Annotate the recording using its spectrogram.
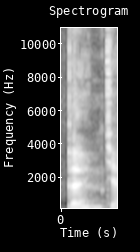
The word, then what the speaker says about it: Pönt: E qui a Resi effettivamente ci sono moltissimi luoghi che portano il nome di sasso di pietra che in resiano si chiama Pönt. Ho detto giusto? – Sì.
